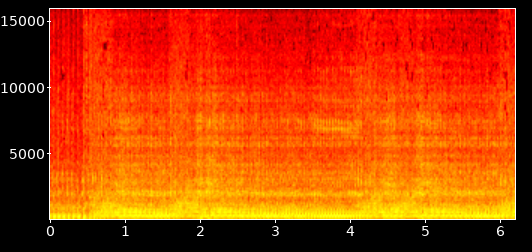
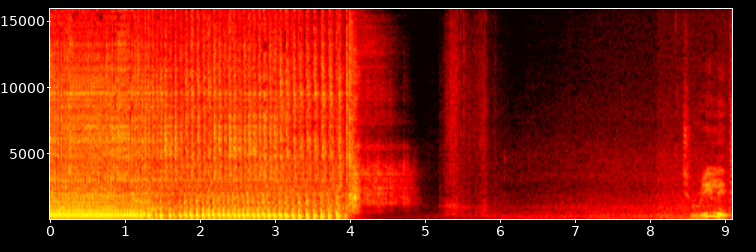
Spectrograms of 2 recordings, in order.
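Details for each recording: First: Suzuki GN250 after fixing an upper-engine ticking from a loose cam chain: loud, busy single-cylinder thrum with loose rattling from unattached parts but no tick on top; engine runs healthy, road test still pending. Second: Suzuki GN250 upper engine: quick even ticking about 3.5 per second over idle before cutting out, changed from earlier crunchy sound after valve work; owner suspects valve clearances, also considering cam chain or tensioner; clearances to be rechecked.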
